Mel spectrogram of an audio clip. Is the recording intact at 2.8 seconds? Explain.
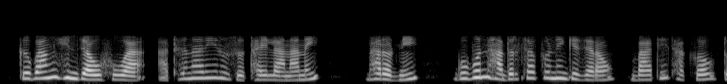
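Yes, at 2.8 seconds the audio is intact, with the speech coming through the G.711 telephone coding as expected for a phone line, band-limited to roughly 300 Hz to 3.6 kHz.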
